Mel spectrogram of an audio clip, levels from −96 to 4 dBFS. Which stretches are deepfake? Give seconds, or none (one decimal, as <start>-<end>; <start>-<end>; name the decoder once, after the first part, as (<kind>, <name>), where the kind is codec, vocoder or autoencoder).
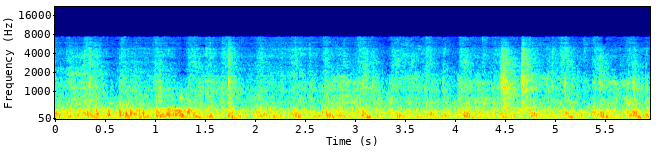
0.4-2.4 (codec, SNAC)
